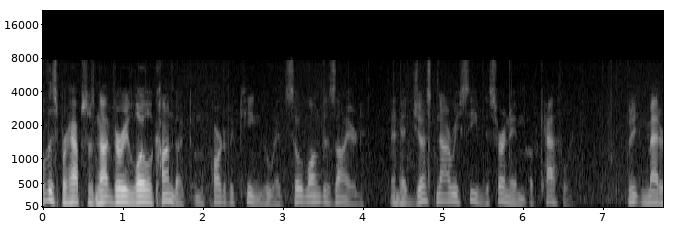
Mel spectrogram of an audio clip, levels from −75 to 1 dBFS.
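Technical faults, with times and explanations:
Nothing stood out on listening to this speech recording.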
